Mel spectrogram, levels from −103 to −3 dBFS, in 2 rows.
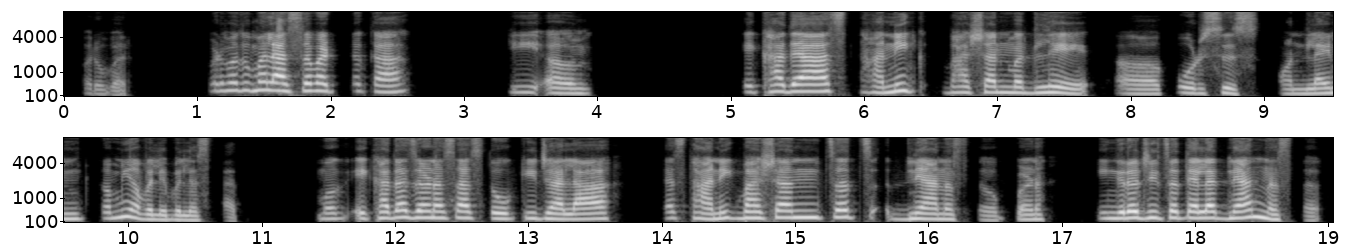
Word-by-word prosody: बरोबर. 170 -2 -18 0.6
पण 275 0 -11
मग 300 0 -3
तुम्हाला 300 0 +4
असं 280 +1 0
वाटतं 275 -1 -1
का 240 -1 -1 0.8
की 225 -1 -11
अं, 190 -3 -4 1.2
एखाद्या 260 +3 +3 0.2
स्थानिक 240 +2 -2 0.2
भाषांमधले 220 -1 -1 0.4
अ, - - -16 0.4
कोर्सेस 190 -4 -5 0.2
ऑनलाईन 185 +4 -3 0.2
कमी 250 +6 -1
अवेलेबल 175 -8 -1
असतात. 160 - -13 0.6
मग 210 +1 -7 0.2
एखादा 235 +4 +1
जण 250 -1 +3
असा 245 +1 +2
असतो, 220 -3 -1
की 225 - -3
ज्याला 200 0 +2 0.4
त्या 235 0 -9
स्थानिक 225 -1 -1
भाषांचंच 255 +2 +2 0.2
ज्ञान 200 -1 +2
असतं, 170 -4 -10
पण 185 +1 -4 0.4
इंग्रजीचं 230 +1 +4
त्याला 240 0 +6
ज्ञान 245 +4 +4
नसतं. 175 -5 -6
225 Hz, 110 wpm, -21 LUFS, 200-250 Hz, 1.2 s, त्याला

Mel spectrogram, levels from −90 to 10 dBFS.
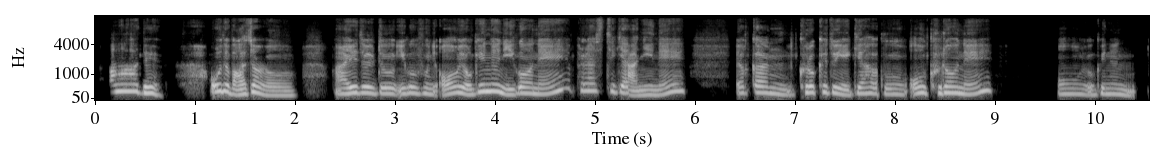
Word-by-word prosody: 아 260 +1 +4
네. 205 -5 +4 0.5
어 245 - +5
네 250 - +5
맞아요. 145 - +1 0.4
아이들도 195 -1 +2
이거 200 +1 0
보니 185 -1 -4
"어 190 +6 +2
여기는 245 +7 +4
이거네. 200 - 0
플라스틱이 265 -4 -2
아니네." 155 - -1 0.5
약간 205 -5 -1
그렇게도 220 -1 +2
얘기하고 175 0 -2
"어 200 +4 +2
그러네. 210 +5 +1 0.7
어 175 0 -7
여기는 175 0 -5
195 Hz, 275 characters per minute, -21 LUFS, 175-220 Hz, 0.7 s, 어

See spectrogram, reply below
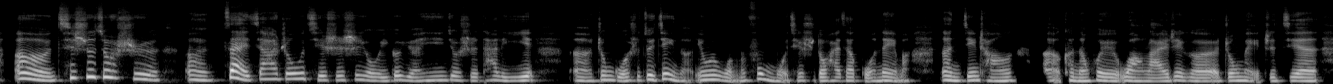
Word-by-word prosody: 呃， 230 -9 +5
其 195 +11 -1
实 345 +3 +4
就 335 -1 +4
是， 245 -8 0 0.2
呃， 205 -3 0 0.2
在 300 -10 +8
加 245 +4 -3
州 255 +2 +2
其 225 -6 -3
实 200 +1 -4
是 210 +2 -2
有 185 -5 -1
一 165 - -3
个 200 +3 +1
原 175 -2 -3
因， 195 +1 -2
就 195 -1 -2
是 180 -2 -6
它 185 +3 -8
离， 180 +1 +1 0.4
呃， 165 -1 -2
中 205 +4 -1
国 165 -2 0
是 185 +1 -7
最 220 +3 +3
近 230 -1 +2
的。 165 0 -7
因 205 +2 +1
为 220 - +4
我 175 -7 -1
们 170 +1 -5
父 245 +8 +1
母 170 -9 -2
其 175 - -7
实 175 0 -8
都 170 - +1
还 165 0 -4
在 170 +1 -1
国 160 -2 -4
内 175 -1 +2
嘛， 175 +2 -6 0.3
那 200 -1 +2
你 175 - +2
经 190 +2 +1
常， 170 -2 -1 0.3
呃， 175 - -3
可 180 - -2
能 160 0 +2
会 170 -2 +2
往 160 -1 0
来 155 +1 -1
这 185 +2 -1
个 155 -2 0
中 175 +2 0
美 170 -2 -2
之 165 - -6
间， 165 -1 +1
180 Hz, 260 characters per minute, -22 LUFS, 170-205 Hz, 0.4 s, 在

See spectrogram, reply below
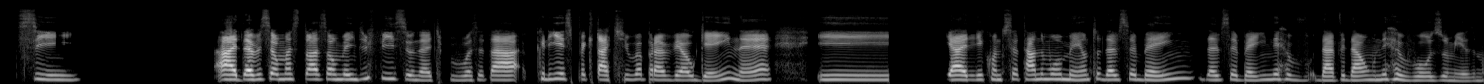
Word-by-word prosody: Sim. 215 -3 -5 1.3
Ai, 225 0 +10
deve 225 +2 +7
ser 250 - +2
uma 245 +1 -2
situação 235 0 0
bem 230 0 -1
difícil, 260 -4 -6
né, 190 -2 -3
tipo 200 +2 -19
você 200 +1 -9
tá 210 -1 +5 0.2
cria 255 0 0
expectativa 230 0 -1
para 215 -2 0
ver 205 0 -4
alguém, 195 +5 -1
né, 225 +1 +1 0.5
e 215 -1 -3 0.6
e - - +4
ali 215 0 +5
quando 225 -1 -7
você 245 - -8
tá 225 0 +2
no 240 - -4
momento 230 -1 -3
deve 215 -2 -1
ser 225 +1 -6
bem 225 +7 -4
deve 210 -3 -5
ser 225 0 -6
bem 195 +1 -5
ner 235 0 -5 0.3
deve 190 +1 -1
dar 195 0 0
um 210 +1 -7
nervoso 190 -5 -6
mesmo. 170 0 -12
220 Hz, 155 wpm, -22 LUFS, 205-235 Hz, 1.3 s, Ai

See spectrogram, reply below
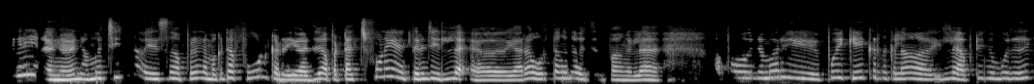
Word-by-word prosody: தெரியலங்க. 415 - +3 0.2
நம்ம 240 +3 +4
சின்ன 330 +7 -6
வயசு 255 0 +1
அப்பலாம் 265 +2 -2
நம்மக்கிட்ட 250 +3 +1
ஃபோன் 320 +4 -5
கிடையாது. 215 -3 +3
அப்ப 240 -2 0
டச் 235 0 +2
ஃபோனே 355 +1 -4
எனக்கு 275 -3 -3
தெரிஞ்சு 255 +2 +4
இல்ல. 255 +2 +2 0.2
அ - - +2 0.4
யாரா 210 +7 +1
ஒருத்தவங்க 280 +3 -2
தான் 265 -3 0
வச்சிருப்பாங்கல்ல. 210 -2 -2 0.7
அப்போ 310 - -14 0.2
இந்தமாரி 305 +3 -2 0.4
போய் 315 0 -1
கேட்கிறதுக்கெல்லாம் 280 -3 -2 0.2
இல்ல, 255 +3 -4
அப்பிடிங்கம்போது 270 +3 -4
265 Hz, 145 wpm, -20 LUFS, 235-290 Hz, 0.7 s, நம்ம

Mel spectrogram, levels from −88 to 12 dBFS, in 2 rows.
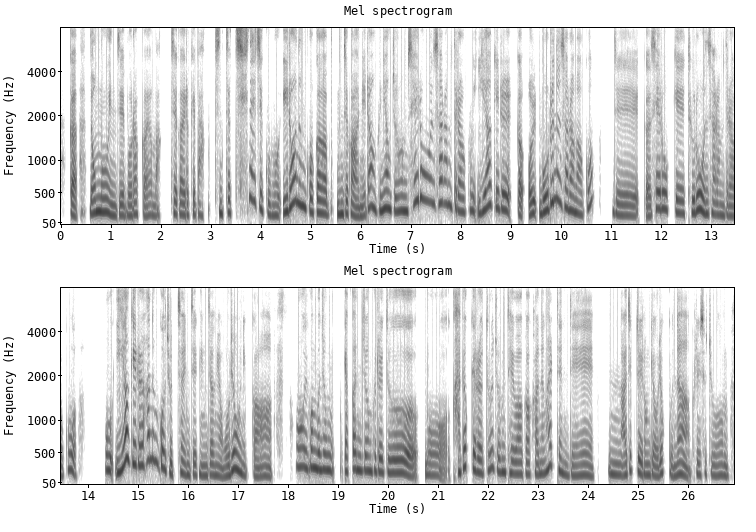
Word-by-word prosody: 그러니까 - - +1 0.2
너무 210 +2 +5
인제 160 -1 -1
뭐랄까요? 155 -1 -4
막 155 -1 -7 0.2
제가 175 -2 -2
이렇게 165 +1 -4
막 165 -3 -8 0.2
진짜 190 +1 -1
친해지고 275 - 0
뭐 155 -1 -3
이러는 305 - +5
거가 200 -5 +2 0.2
문제가 180 -1 +1
아니라 150 - 0
그냥 250 +4 +5
좀 220 0 +2
새로운 370 - 0
사람들하고 270 -10 -1
이야기를 250 +2 +2
그러니까 - - 0
얼 180 +3 +4
모르는 295 - +4
사람하고 240 - 0 0.4
이제 160 -5 -3
그러니까 145 0 -3
새롭게 235 - 0
들어온 205 -1 +4
사람들하고 165 +3 -3 0.6
어 235 - +1
이야기를 315 - +5
하는 385 +1 -1
것조차 220 - 0
인제 165 -1 -3
굉장히 155 -1 -3
어려우니까 145 - 0 0.5
'어 285 0 0
이건 275 +1 +2
뭐 255 -2 +5
좀 240 -1 +3 0.3
약간 235 +2 +1
좀 225 -1 +1
그래도 195 -6 +1 0.2
뭐 160 -2 -5
가볍게라도 240 -1 0
좀 205 -4 0
대화가 180 -3 -3
가능할 180 - -2
텐데, 160 - -3 0.3
음 170 -2 -2
아직도 200 +8 -2
이런 170 -2 -1
게 165 - -4
어렵구나.' 165 -1 -3
그래서 170 -1 -4
좀 155 -2 -5
195 Hz, 315 characters per minute, -24 LUFS, 165-245 Hz, 0.6 s, 너무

